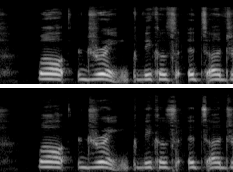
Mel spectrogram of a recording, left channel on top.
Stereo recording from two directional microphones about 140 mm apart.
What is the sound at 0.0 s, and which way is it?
Speech, 25° left (ahead or behind).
